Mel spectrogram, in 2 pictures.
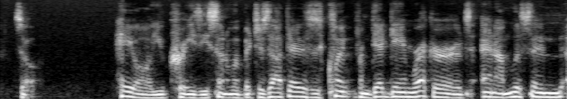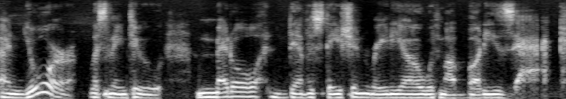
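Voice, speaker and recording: A man in a plain, everyday voice talks at a moderate pace and medium pitch, his loudness very even. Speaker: musician and record label owner. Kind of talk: casual interview chat. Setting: phone call interview for radio. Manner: relaxed, laid-back.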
